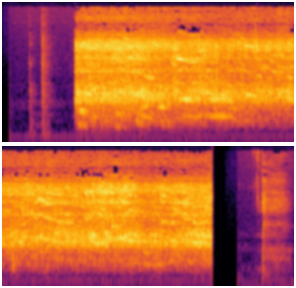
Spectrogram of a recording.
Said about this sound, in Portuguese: As gaivotas soltavam seus gritos agudos, sobrevoando a baía.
